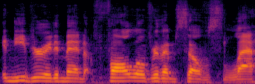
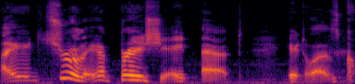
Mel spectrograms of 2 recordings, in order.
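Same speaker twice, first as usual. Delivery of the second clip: cartoonish elderly man voice. Voicing a beaten old man thanking the player who helps him up: old man voice from Family Guy. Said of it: "What the fuck is that voice?".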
